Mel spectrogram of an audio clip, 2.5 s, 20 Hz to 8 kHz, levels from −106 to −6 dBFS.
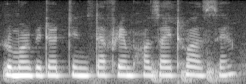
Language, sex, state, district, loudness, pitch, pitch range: Assamese, female, Assam, Kamrup Metropolitan, -15 LUFS, 240 Hz, 235-245 Hz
